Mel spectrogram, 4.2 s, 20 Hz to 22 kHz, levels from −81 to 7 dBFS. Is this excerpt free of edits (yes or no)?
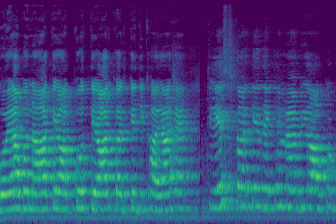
no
